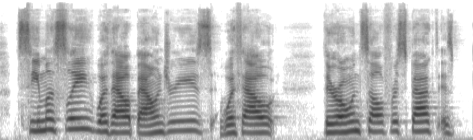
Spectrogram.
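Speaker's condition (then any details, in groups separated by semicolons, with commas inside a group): No condition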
